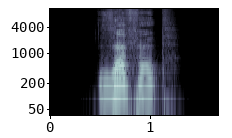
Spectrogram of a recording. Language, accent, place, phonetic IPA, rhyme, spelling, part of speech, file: German, Germany, Berlin, [ˈzœfət], -œfət, söffet, verb, De-söffet.ogg
- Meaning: second-person plural subjunctive II of saufen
